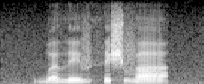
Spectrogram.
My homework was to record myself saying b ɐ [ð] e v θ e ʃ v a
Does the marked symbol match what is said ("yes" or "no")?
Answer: yes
